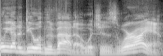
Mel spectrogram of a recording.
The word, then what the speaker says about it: Nevada: which is what people outside of Nevada think Nevada is pronounced it's not Nevada it's Nevada okay so now we have all this leftover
